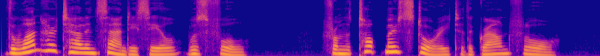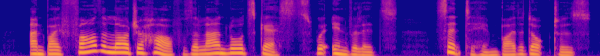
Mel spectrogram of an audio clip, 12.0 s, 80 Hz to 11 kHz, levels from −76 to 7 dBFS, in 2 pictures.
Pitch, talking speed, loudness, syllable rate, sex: 190 Hz, 165 wpm, -18 LUFS, 4.4 syllables/s, female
